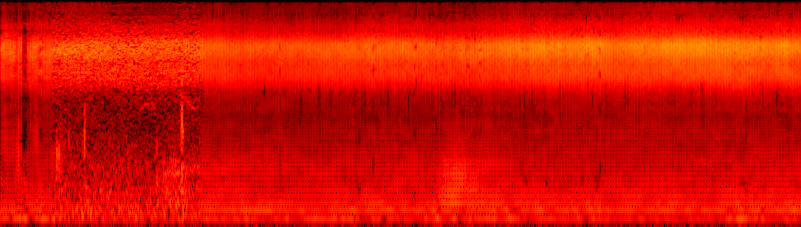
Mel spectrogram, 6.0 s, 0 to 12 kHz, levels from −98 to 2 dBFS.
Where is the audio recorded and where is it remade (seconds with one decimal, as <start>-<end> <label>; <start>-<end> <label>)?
0.0-0.4 remade; 0.4-1.5 recorded; 1.5-6.0 remade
